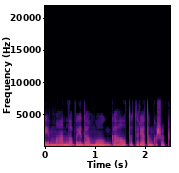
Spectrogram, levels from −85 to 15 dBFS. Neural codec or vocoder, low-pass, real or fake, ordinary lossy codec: none; 7.2 kHz; real; MP3, 96 kbps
